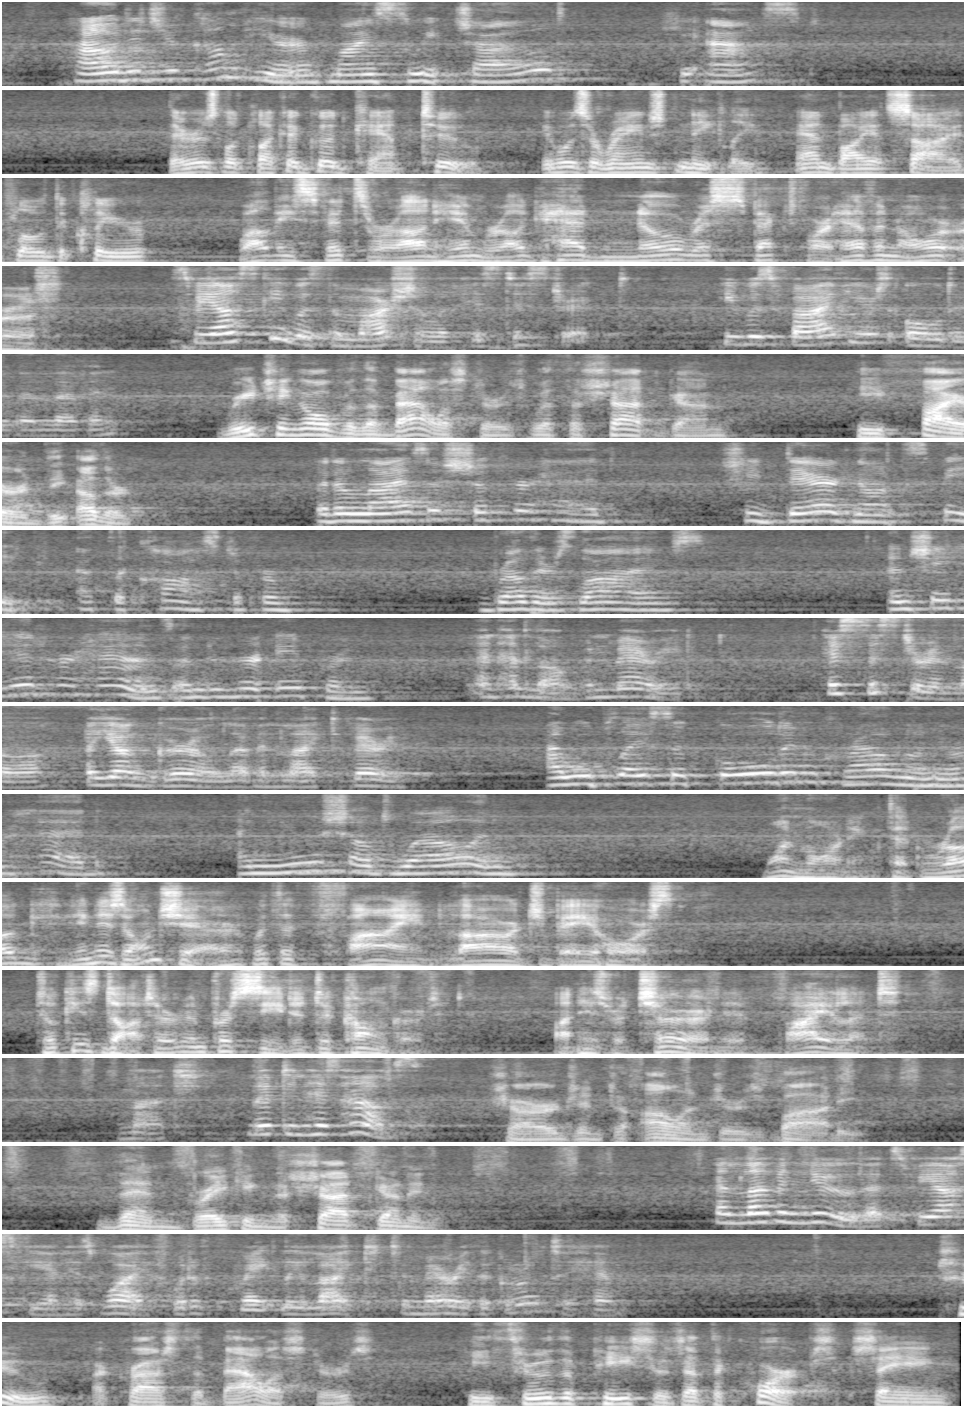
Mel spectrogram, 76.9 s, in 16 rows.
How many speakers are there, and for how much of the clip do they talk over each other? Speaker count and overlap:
5, no overlap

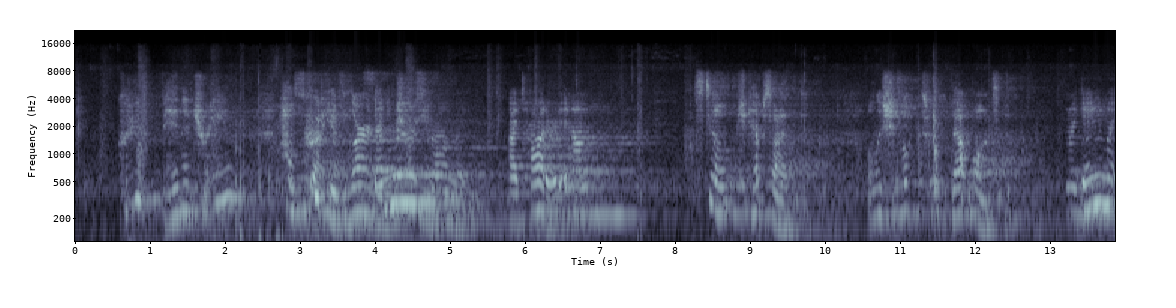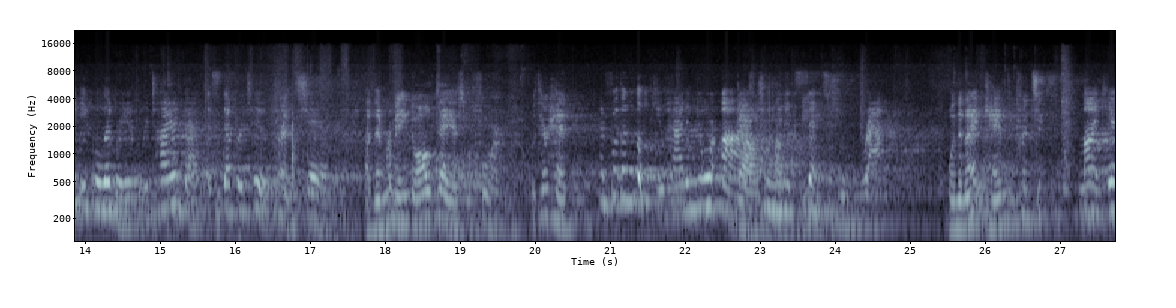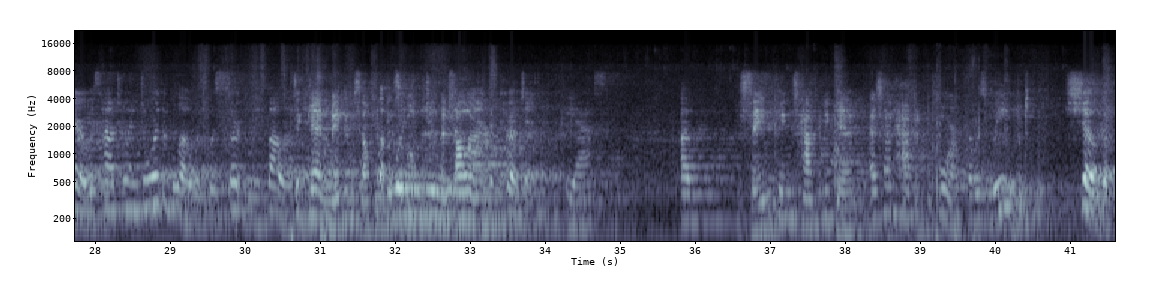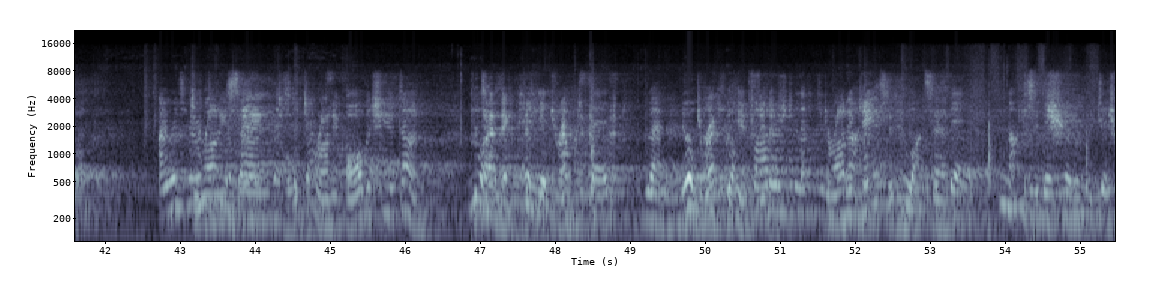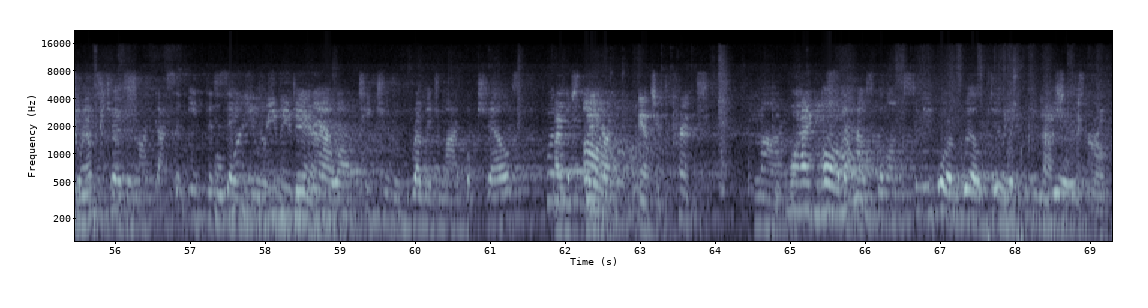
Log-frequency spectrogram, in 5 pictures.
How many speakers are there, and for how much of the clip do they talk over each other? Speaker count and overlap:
2, about 36%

